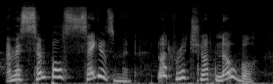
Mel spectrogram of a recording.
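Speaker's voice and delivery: a little gnome insisting he's nobody; defensive gnome. Acted. Gnome merchant protesting to the queen, agitated.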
